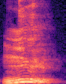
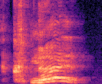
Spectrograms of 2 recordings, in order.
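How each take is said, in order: First: It is said like the French word nul. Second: The initial K is sounded before the vowel. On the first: "ça se dit pas non plus nul" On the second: "Ça ne se prononce pas Knull, pas comme une saucisse Knacky"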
